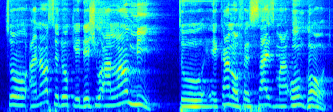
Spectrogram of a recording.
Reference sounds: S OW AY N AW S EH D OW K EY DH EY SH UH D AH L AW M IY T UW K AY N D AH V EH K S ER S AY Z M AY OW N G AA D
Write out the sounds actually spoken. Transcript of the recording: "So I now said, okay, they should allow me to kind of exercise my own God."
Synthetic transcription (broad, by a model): S OW AY N AW S EH D OW K EY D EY SH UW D AH L AW M IY T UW K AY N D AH F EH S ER S AY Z M AY OW N G AA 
